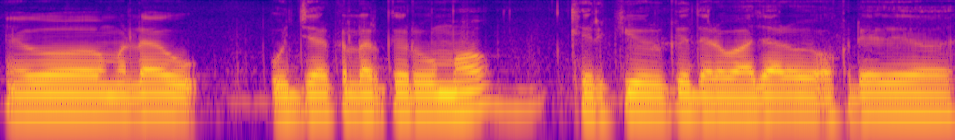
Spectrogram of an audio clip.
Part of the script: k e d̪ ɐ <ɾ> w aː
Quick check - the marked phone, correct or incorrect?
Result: correct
